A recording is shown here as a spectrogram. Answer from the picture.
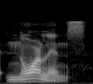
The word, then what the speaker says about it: New Orleans: Jag tänkte att vi ska prata om eh, New Orleans, eller Norlins som eh, jag med mitt perfekta uttal eh, vet att de säger där nere i Louisiana.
